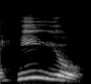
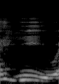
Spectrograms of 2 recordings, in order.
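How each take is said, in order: First: "rio" in two syllables, ri-o, with a long loud i; hiatus. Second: Said in the usual way. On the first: Shown as a demonstration. Teacher corrects the usual saying, "rio" stretched into two syllables ri-o. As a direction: pull "rio" apart into RII-o, louder. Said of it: "nós temos um hiato". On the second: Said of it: "Não é rio, é rio".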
